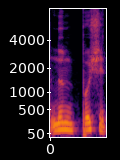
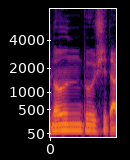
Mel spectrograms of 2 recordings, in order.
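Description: First: The b sound is tense and hard. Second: The b sound is plain and soft. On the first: The speaker calls it wrong. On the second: The speaker calls it right.

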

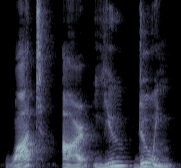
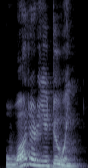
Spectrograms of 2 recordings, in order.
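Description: First: Each word is said slowly and separately. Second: The words run together quickly and casually.

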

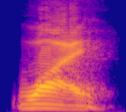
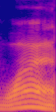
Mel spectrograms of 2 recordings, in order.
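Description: First: It sounds stern and annoyed. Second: It sounds worried and caring.

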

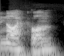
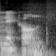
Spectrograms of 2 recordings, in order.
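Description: First: The first syllable sounds like 'nigh'. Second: The first syllable sounds like 'nick'. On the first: This is how Americans say it. "Americans say Nikon" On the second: This is how English people say it. "so English people say Nikon"

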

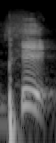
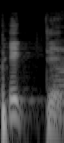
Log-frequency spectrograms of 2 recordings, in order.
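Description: First: The word is said as one short syllable. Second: The word is said with an added second syllable. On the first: The speaker calls it right. "Picked, not picked it" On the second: The speaker calls it wrong. "They didn't teach you how to enunciate?"

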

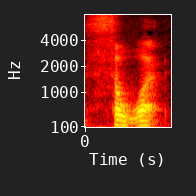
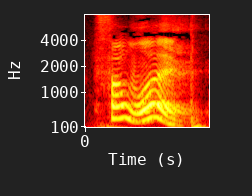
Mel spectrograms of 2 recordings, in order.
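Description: First: It sounds hostile and attacking. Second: It sounds playful and joking.

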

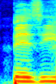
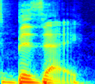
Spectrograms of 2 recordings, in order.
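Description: First: The word is said with its ordinary pronunciation. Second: The word ends in a drawn-out 'zay' sound. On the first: "Not busy" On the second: "It's bizay"

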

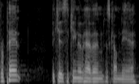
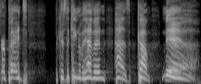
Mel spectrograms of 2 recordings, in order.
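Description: First: It is said in a calm, understated way. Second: It is said in an excited way.

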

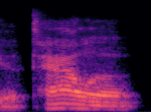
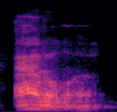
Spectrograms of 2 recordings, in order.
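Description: First: The name is said in the local pronunciation. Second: The name is said in a northern, computer-like pronunciation. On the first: This is how residents say the name. The speaker calls it right. "when people say Atala" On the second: This is how outsiders or a synthetic voice say it. The speaker calls it wrong. "the northern or the computer way, it's Attala"

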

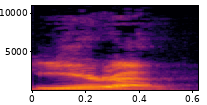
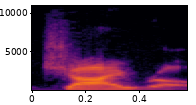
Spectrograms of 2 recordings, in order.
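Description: First: The word is said to rhyme with euro. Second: The word is said not to rhyme with euro. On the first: The speaker calls it right. "like a gyro. Like euro" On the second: The speaker calls it wrong. "it's not a freaking gyro"

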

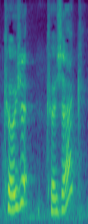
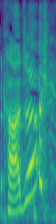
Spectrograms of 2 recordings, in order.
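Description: First: It is said with a French accent. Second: It is said with an American accent. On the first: "How would you say it in French?" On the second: "How would you say it in America?"

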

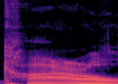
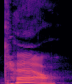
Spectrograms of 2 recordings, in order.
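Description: First: The name is said with an R sound. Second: The name is said without an R sound. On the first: "In American, it's Carl"

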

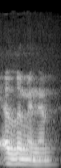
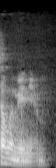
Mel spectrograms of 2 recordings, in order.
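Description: First: The word is said the American way. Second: The word is said a non-American way. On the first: "I think Americans say aluminum" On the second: "but for me, it's aluminum"

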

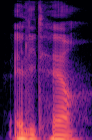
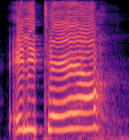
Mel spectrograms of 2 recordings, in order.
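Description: First: It is said at normal, quieter volume. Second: It is said very loudly.

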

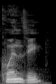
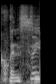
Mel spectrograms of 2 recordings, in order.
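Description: First: The middle consonant sounds like a z. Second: The middle consonant sounds like an s. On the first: The speaker calls it right. "it's spelled with a C as opposed to with a Z or an S, but everyone says Quincy" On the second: The speaker calls it wrong. "You don't say Quincy"

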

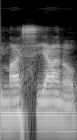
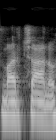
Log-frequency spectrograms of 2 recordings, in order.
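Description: First: The name is said with an American pronunciation. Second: The name is said with a non-American pronunciation. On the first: "Americans say Marciano" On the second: "but we pronounce Marciano"

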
